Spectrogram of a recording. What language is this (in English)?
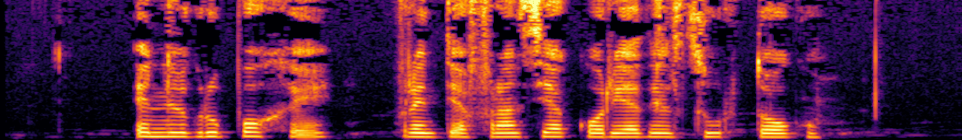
Spanish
